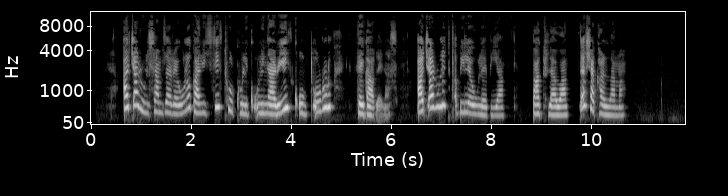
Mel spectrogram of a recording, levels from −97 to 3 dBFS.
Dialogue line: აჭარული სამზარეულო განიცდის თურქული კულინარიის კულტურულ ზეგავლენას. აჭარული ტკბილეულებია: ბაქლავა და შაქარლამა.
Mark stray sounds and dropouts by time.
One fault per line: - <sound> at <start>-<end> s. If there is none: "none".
none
